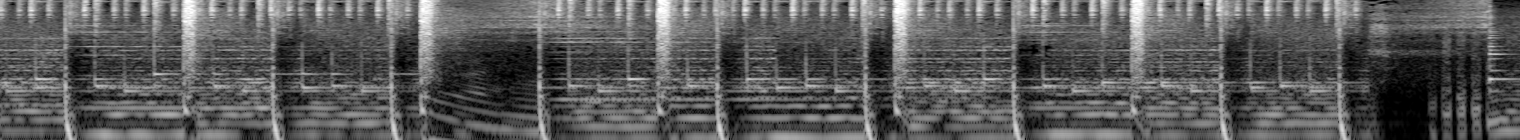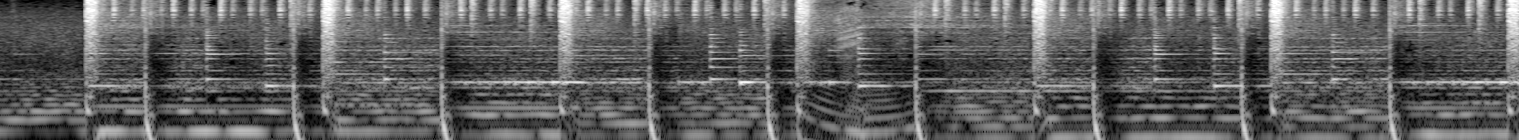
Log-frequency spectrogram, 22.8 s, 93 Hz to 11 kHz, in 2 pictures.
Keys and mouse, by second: 0.1 click, 0.8-3.0 middle drag, 3.8 ctrl+l, 4.6 h, 5.1 2, 5.6 middle click, 6.9 shift+middle click, 8.2 click, 9.0 ctrl+click, 9.6 shift+click, 10.7 alt+shift+click, 11.2 shift+click, 12.2 ctrl+e, 13.2 a, 13.7 a, 14.8 u, 16.8 a, 18.5 3, 18.9 click, 19.8 ctrl+l, 20.1 h, 20.7 2, 21.0 middle click, 21.8 shift+middle click, 22.1 middle click.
